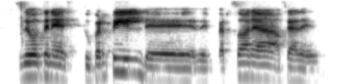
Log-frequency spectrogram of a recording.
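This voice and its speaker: With a Rioplatense accent, a woman speaks in a very deep, low pitch with lively intonation. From Argentina, Buenos Aires south zone (Adrogué). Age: 30s. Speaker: English teacher. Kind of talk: interview.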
